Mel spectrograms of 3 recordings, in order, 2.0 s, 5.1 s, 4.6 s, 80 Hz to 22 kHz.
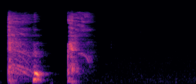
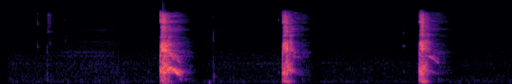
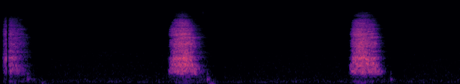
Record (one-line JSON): {"cough_length": "2.0 s", "cough_amplitude": 15366, "cough_signal_mean_std_ratio": 0.28, "three_cough_length": "5.1 s", "three_cough_amplitude": 30111, "three_cough_signal_mean_std_ratio": 0.22, "exhalation_length": "4.6 s", "exhalation_amplitude": 4728, "exhalation_signal_mean_std_ratio": 0.3, "survey_phase": "beta (2021-08-13 to 2022-03-07)", "age": "45-64", "gender": "Female", "wearing_mask": "No", "symptom_none": true, "smoker_status": "Ex-smoker", "respiratory_condition_asthma": false, "respiratory_condition_other": false, "recruitment_source": "REACT", "submission_delay": "2 days", "covid_test_result": "Negative", "covid_test_method": "RT-qPCR", "influenza_a_test_result": "Negative", "influenza_b_test_result": "Negative"}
